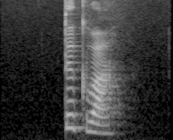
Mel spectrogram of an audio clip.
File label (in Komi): "тыква", Komi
